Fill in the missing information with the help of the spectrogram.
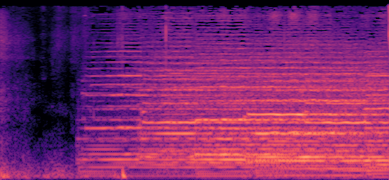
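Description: After a short quiet moment, a recorded song swells in with full, sustained harmonic instrumentation that holds steady and fairly loud to the end, with no talking over it.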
